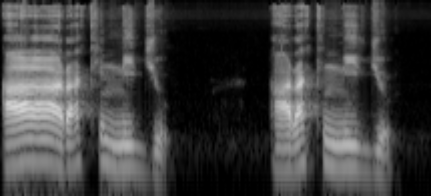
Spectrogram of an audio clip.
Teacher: Sim, o D, O são uma sílaba só, porque na hora da pronúncia, esse E vira um I bem fraquinho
